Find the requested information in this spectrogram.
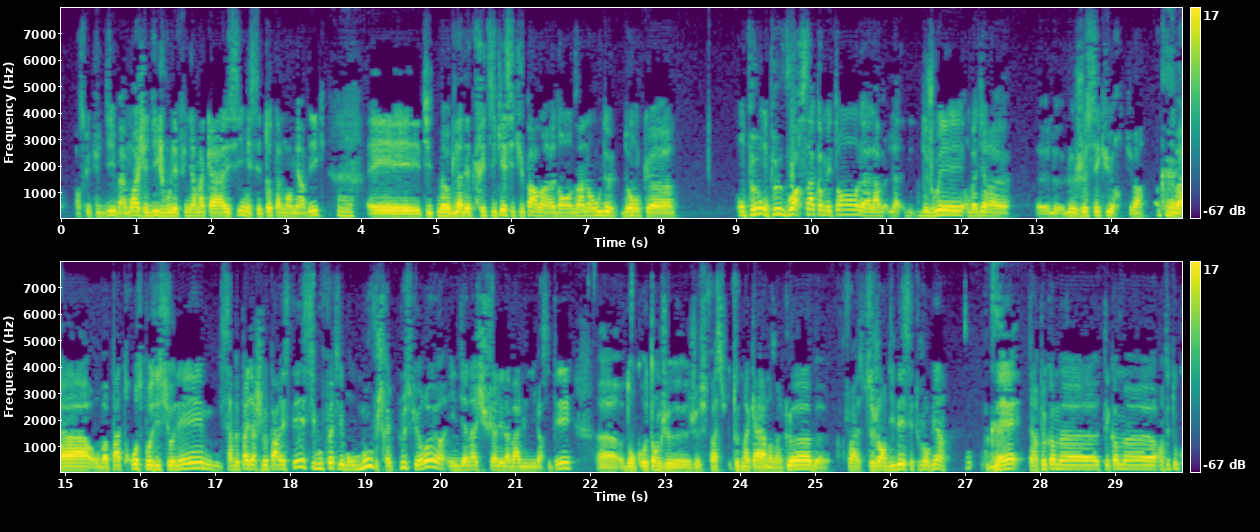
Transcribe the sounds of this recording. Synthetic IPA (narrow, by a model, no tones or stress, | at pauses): paʁsə̥kət̪yt̪əd̪ibamwaʒed̪ikəʒəvulɛfiniʁmakaisimɛsɛt̪ɔt̪almɑ̃mɛʁd̪ikʲ | et̪yt̪əmɛod̪əlad̪ɛt̪χə̥kχit̪ikʲesit̪ypaʁd̪d̪ɑ̃zɛ̃nɑ̃ud̪ød̪ɔ̃kø | ɔ̃pøɔ̃pøvwaʁsakɔmet̪ɑ̃llald̪əʒweɔ̃vad̪iʁø | lələʒøsekʲyːʁt̪yvwaɔ̃vaɔ̃vapat̪χosə̥pozisjɔnesavøpad̪iʁʒəvøpaʁɛst̪esivufɛt̪lebɔ̃muvsəsəʁɛplyskøʁøɛ̃ʔĩnd̪janaʒəsɥialelabaːlynivɛʁsit̪e | ød̪ɔ̃kot̪ɑ̃kəʒəʒəfast̪ut̪makaʁjɛʁd̪ɑ̃zɛ̃klœbøt̪yvwasəʒɑ̃ʁd̪id̪esɛt̪uʒuʁbjɛ̃ | mɛt̪ɛɛ̃pøkɔmøt̪yɛkɔmøɑ̃t̪et̪u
